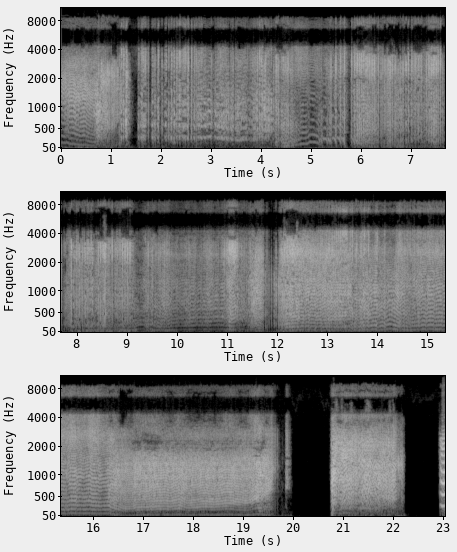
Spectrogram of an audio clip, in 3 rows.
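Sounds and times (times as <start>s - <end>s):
fart sound effects: 0.0s - 20.0s, 20.8s - 22.3s.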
